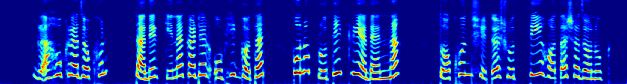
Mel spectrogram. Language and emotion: Bengali, sad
